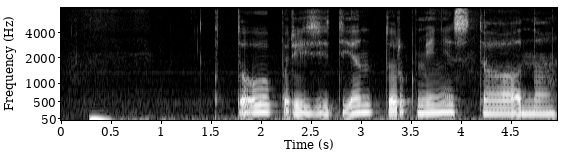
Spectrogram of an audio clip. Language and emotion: Russian, neutral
